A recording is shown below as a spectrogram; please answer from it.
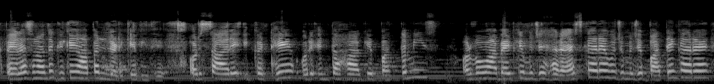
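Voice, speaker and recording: A woman's voice: sits high, fast, hardly any pauses, sharp tone, faint music behind. A young woman, arguing indignantly and insistently on a recorded phone call. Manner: indignant, insistent, repeats herself. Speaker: complaining client on a phone call. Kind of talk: heated phone argument.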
